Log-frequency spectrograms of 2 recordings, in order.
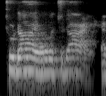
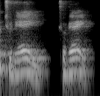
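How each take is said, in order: First: Slow British today, টু ডাই ending in "eye"; British pronunciation. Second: American টুডে, tu-dey; American pronunciation. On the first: Teacher showing how British speakers say it, টু ডাই as "to die". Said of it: "এটা যে আপনার British". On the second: Teacher contrasting with British today, American টুডে ending in "ey". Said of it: "আর আমেরিকানরা বলে". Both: Shown as a demonstration.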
